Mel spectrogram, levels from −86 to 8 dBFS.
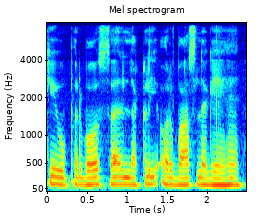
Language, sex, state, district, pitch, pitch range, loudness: Hindi, male, Jharkhand, Ranchi, 120 Hz, 120-130 Hz, -14 LUFS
